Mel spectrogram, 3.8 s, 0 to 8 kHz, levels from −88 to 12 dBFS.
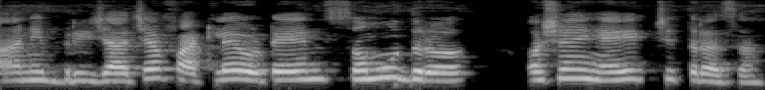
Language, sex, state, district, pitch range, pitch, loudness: Konkani, female, Goa, North and South Goa, 215-255 Hz, 240 Hz, -17 LUFS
